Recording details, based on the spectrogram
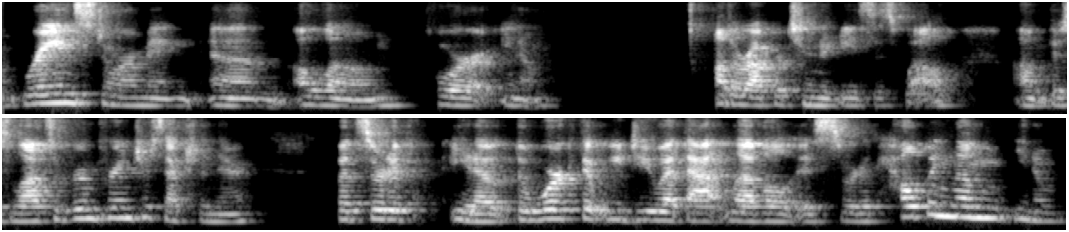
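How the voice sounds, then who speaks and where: A woman's voice: low-pitched, fairly bright tone, echoey room. A woman with a Long Island accent answering questions in an online panel, hesitant with many fillers. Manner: hesitant, many ums and sort-ofs. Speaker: panelist from a lending organization.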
